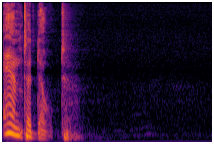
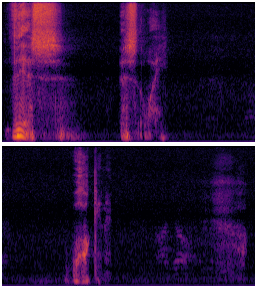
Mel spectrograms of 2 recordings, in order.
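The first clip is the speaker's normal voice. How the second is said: near-whisper with long pauses; a soft prompting from behind; little voice; 3 dB quieter, much slower than usual. Acted. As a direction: fade to a barely audible whisper. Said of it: "hear a little voice behind you".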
